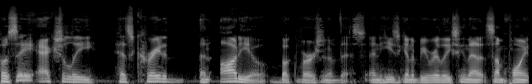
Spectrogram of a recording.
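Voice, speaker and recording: Man with an ordinary speaking voice, fairly low in pitch, talking at a fairly quick pace with fairly even intonation and hardly any pauses. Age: 40s. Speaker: podcast host. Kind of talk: casual chat.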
